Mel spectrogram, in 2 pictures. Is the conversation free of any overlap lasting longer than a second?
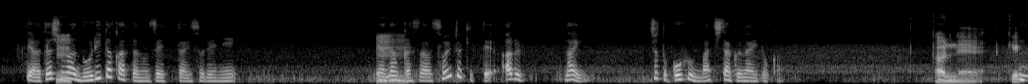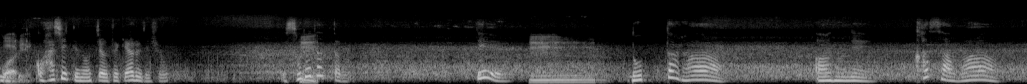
Yes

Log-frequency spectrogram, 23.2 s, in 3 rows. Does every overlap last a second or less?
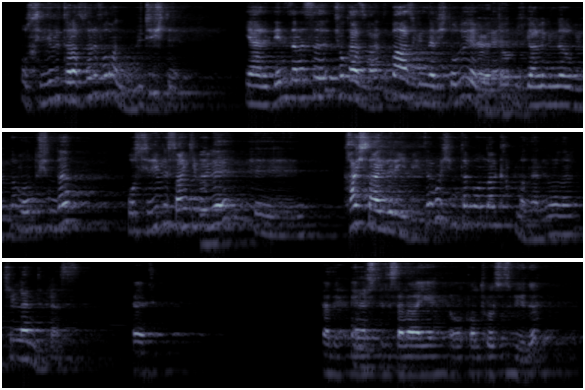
Yes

